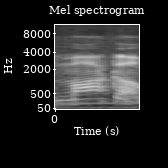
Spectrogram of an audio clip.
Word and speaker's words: Marco: okay my name is Marco that's uh Marco's pronounced like uh Taco um anyway uh thank you for this opportunity uh please support Senate Bill 52.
